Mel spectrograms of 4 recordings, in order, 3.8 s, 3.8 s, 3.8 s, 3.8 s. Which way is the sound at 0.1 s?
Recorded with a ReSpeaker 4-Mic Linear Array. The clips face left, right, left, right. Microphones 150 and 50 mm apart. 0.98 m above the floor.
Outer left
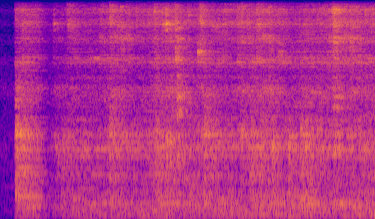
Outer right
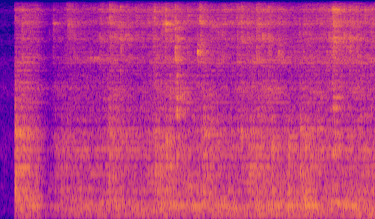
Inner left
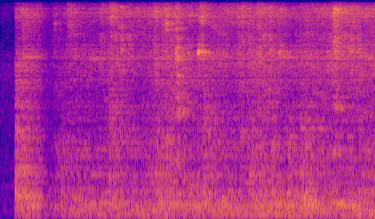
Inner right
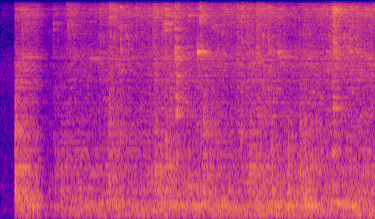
90° right.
